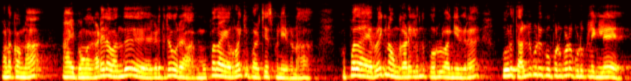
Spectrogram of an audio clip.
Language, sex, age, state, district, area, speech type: Tamil, male, 30-45, Tamil Nadu, Salem, rural, spontaneous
